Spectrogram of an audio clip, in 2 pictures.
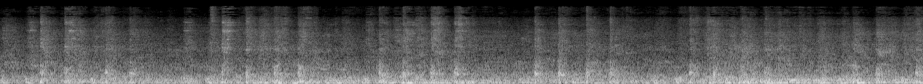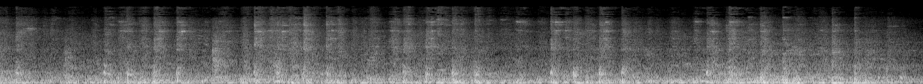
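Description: Container freight train's flat wagons rolling past close by, a heavy continuous rumble with wheels clicking over the rail joints. The sound drops away near the end.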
